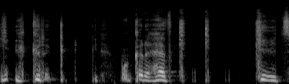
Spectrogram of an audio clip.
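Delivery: put-on freezing shiver. Retelling a film scene, imitating a character talking while freezing: imitating freezing shivering speech. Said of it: "And he's all freezing".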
